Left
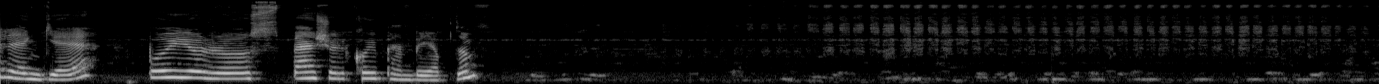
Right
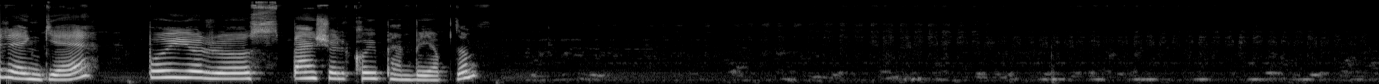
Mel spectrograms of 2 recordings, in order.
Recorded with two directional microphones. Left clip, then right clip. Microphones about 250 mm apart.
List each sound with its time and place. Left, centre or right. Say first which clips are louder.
0.0 s a woman's voice: right 6 dB; right
8.9 s rub: left 4 dB; left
